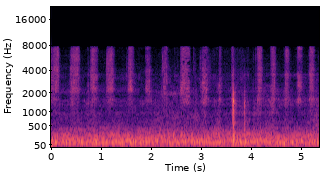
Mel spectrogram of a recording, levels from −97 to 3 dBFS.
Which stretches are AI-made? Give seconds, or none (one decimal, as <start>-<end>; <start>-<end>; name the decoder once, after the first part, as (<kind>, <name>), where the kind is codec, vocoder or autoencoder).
0.0-2.1 (codec, SNAC); 3.1-5.4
